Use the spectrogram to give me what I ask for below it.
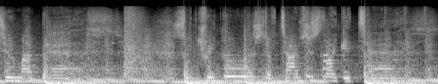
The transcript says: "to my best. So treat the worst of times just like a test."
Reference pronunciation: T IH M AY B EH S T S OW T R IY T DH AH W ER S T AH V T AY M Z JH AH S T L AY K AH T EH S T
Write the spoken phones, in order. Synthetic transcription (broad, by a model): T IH M AY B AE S S OW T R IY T DH AH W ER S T AH V T AY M JH AH S T L AY K AH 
